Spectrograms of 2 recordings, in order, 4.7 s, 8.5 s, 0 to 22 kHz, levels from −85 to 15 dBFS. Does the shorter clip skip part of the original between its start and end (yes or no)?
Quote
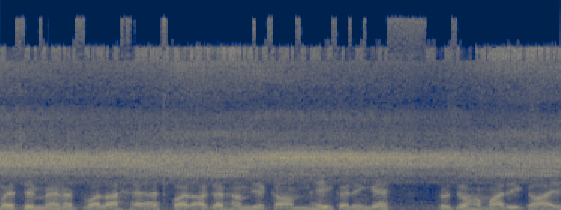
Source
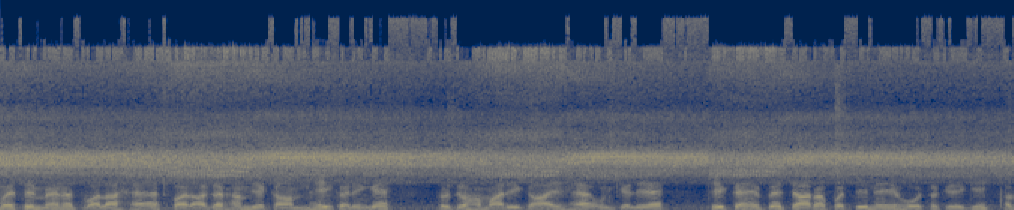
no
